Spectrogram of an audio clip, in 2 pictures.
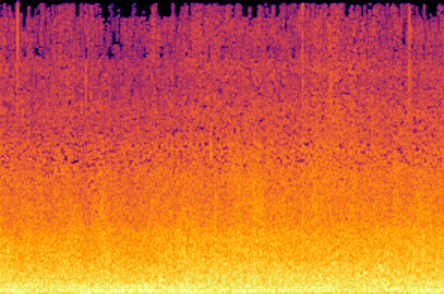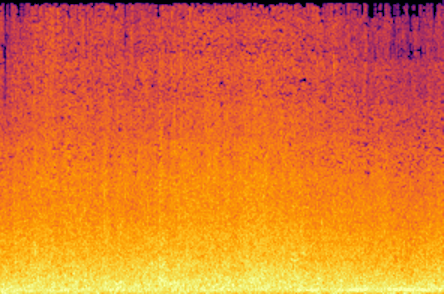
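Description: A motorboat engine roars steadily as the boat speeds past.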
